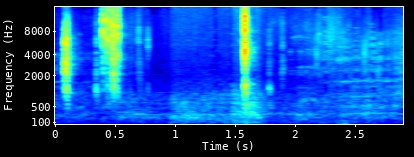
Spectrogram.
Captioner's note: click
